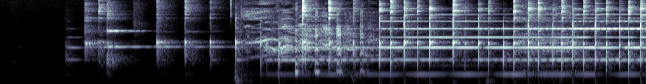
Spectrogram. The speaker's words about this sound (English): A brand new bell. Ooh, it's that's a that's got some nice resonance to it.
